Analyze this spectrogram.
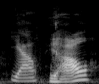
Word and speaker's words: Yao: Yao. Like Yao Ming.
